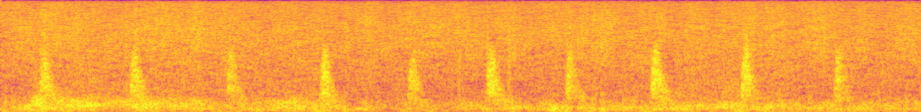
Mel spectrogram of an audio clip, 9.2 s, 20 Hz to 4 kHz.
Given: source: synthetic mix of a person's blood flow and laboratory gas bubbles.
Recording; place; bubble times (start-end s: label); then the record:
Doppler ultrasound of blood flow; subclavian vein
no bubbles
From the record:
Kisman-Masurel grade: 000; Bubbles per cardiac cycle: 0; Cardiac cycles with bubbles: 0%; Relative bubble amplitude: no bubbles discernible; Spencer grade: 0 (complete lack of bubble signals)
